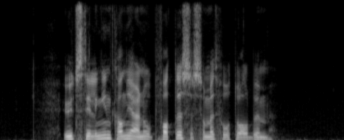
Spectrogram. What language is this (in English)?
Norwegian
